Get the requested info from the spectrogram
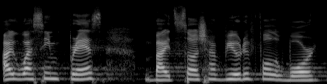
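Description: A Colombian-accented woman in her forties, a native Spanish speaker, gives an earnest, measured testimony in church and stumbles now and then. Her voice sits fairly high. It rings with a long reverb, as if from a large hall. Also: steady tone. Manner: earnest, measured, with small restarts. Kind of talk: prepared personal testimony.

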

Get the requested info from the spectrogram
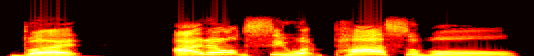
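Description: Lively, high-voiced woman podcast co-host. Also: takes it slowly, no room sound, dull audio. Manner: blunt, animated, swears casually. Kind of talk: casual chat.

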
